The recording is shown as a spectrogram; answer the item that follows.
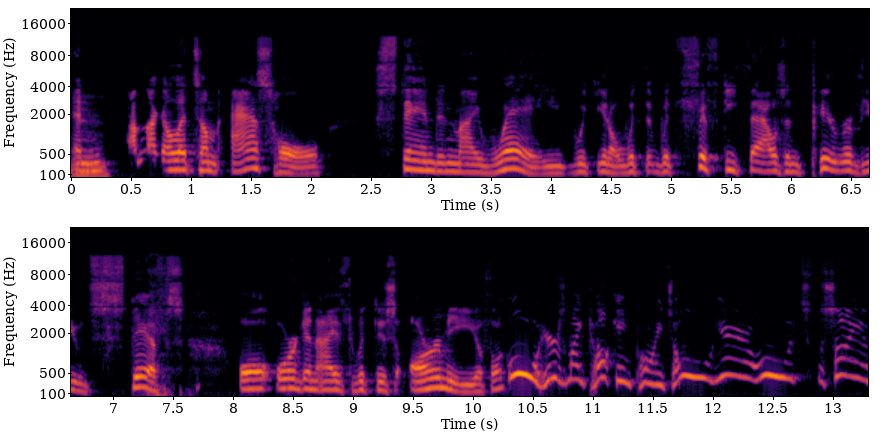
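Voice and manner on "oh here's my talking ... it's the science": very high, put-on cartoonish caricature voice. Mimicking the peer-reviewed stiffs he won't let stand in his way: imitating those guys' voice. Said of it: "I can't even not make that voice".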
